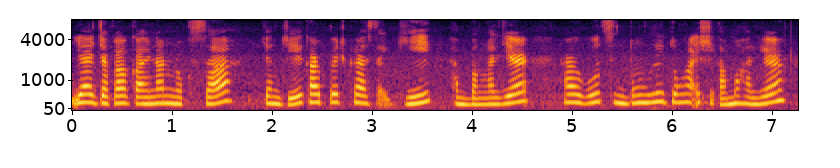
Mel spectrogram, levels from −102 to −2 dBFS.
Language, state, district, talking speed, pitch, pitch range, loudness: Ao, Nagaland, Dimapur, 140 wpm, 250 Hz, 225-270 Hz, -15 LUFS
